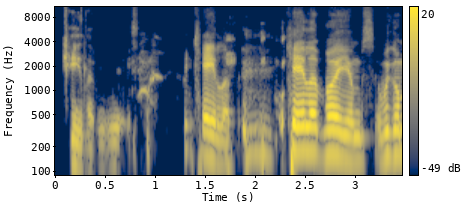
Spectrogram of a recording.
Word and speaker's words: Caleb: So Caleb. I said Khalid. Yeah. You don't have Yeah, I no did. H in there. It's Caleb.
